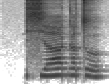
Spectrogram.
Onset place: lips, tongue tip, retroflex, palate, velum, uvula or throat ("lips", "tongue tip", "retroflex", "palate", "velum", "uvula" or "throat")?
tongue tip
